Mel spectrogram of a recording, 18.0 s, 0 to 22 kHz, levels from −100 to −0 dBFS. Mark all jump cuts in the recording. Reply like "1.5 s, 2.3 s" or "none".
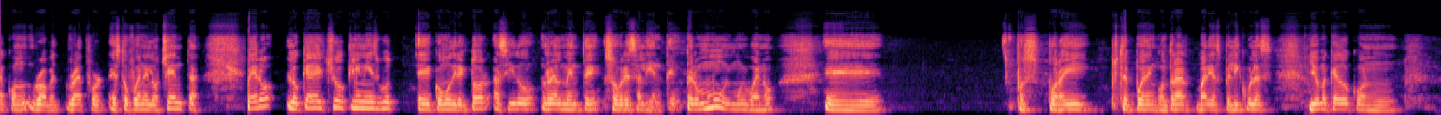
3.1 s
